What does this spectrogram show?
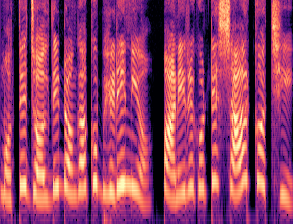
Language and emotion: Odia, fearful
